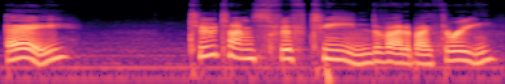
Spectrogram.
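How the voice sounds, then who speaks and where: A woman with a mid-range voice reads test questions aloud like a teacher. Her pace is extremely slow and deliberate, with each item set out separately. The sound is dry, with little room around it. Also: medium pitch, expressive, a bit bright, no echo.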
